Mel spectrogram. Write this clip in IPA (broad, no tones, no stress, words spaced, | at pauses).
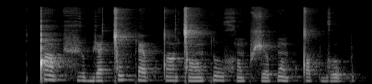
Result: ǃɑ̃p fʲʊbʲɑǀup ɾæptˤĩǀɔ̃p ɾuxɔ̃pʃə pɔ̃ptˤupɡʊp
